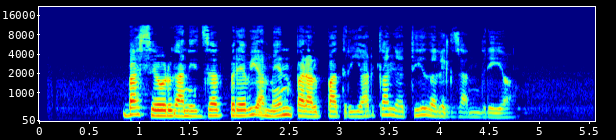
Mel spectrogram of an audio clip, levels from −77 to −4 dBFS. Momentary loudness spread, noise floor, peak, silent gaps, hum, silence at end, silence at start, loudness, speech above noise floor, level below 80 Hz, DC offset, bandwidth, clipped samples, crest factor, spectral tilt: 15 LU; -61 dBFS; 0 dBFS; none; none; 0.85 s; 0.85 s; -22 LUFS; 39 dB; -74 dBFS; under 0.1%; 11.5 kHz; under 0.1%; 22 dB; -4.5 dB/octave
